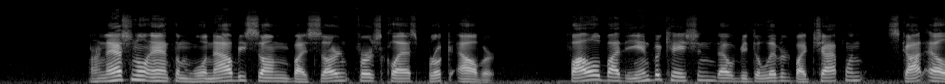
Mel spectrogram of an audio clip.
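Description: A man speaks calmly through a microphone and loudspeaker outdoors.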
